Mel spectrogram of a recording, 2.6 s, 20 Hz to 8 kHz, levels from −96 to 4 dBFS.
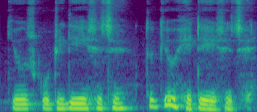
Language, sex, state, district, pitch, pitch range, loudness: Bengali, male, Tripura, West Tripura, 130 Hz, 120-135 Hz, -15 LUFS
